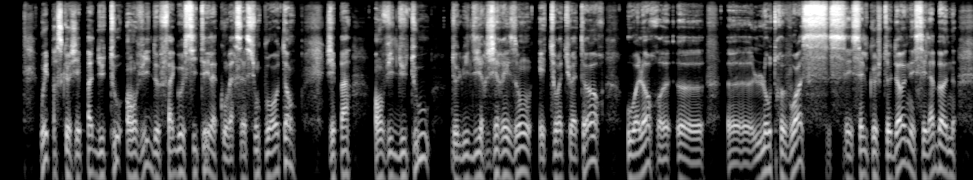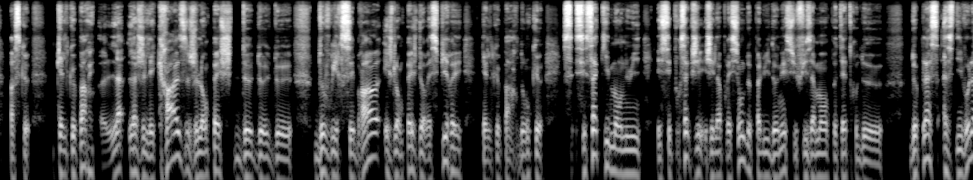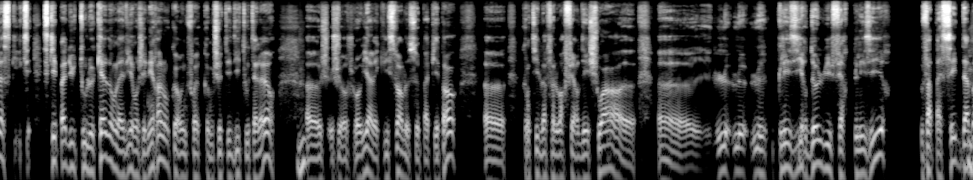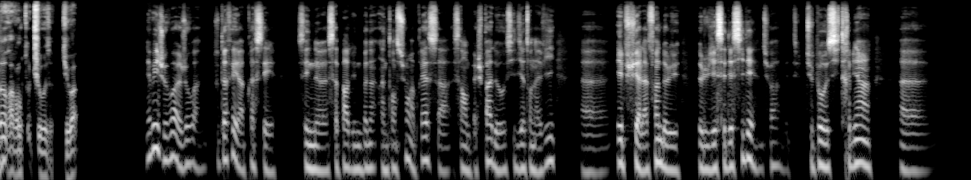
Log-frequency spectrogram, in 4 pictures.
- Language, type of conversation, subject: French, advice, Comment puis-je m’assurer que l’autre se sent vraiment entendu ?
- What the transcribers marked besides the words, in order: other background noise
